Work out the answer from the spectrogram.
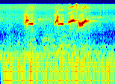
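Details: Wild double-collared seedeater, free and aggressive, challenging to fight, with a female close by: a quick run of sharp, high whistled notes, four short bright bursts within two seconds, over quiet background.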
